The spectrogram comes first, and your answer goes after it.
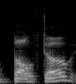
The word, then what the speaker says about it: Bordeaux: next up we have Bordeaux or Balo if I'm going to say it properly and Balo is non-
